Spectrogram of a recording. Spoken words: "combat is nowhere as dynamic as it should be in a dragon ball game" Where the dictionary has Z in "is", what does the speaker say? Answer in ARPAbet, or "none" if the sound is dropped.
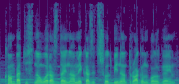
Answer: S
